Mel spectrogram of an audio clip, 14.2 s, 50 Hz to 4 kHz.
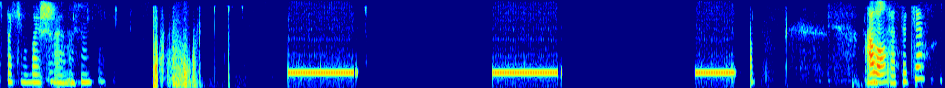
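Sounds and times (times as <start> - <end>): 
speech: 0.1 - 1.7, 13.0 - 14.0
telephone ringback tone while a call is transferred to another department: 4.3 - 5.4, 7.4 - 8.5, 10.4 - 11.1.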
